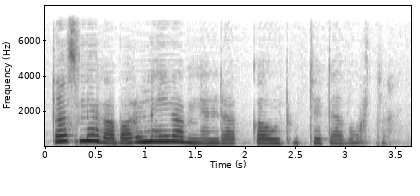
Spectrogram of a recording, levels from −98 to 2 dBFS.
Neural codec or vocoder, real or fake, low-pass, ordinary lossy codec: codec, 16 kHz, 1.1 kbps, Voila-Tokenizer; fake; 7.2 kHz; none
